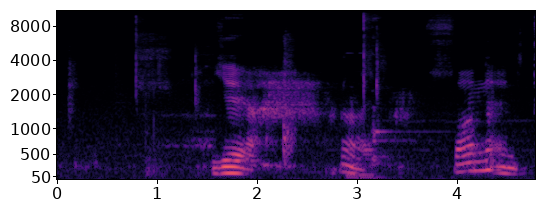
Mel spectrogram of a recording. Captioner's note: sighing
